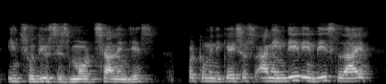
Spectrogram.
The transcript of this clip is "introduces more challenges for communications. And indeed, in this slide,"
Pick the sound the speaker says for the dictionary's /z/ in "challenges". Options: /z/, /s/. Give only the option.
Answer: /s/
